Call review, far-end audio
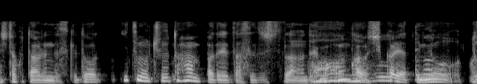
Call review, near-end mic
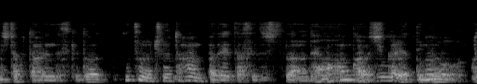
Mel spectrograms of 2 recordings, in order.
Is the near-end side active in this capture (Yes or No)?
No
